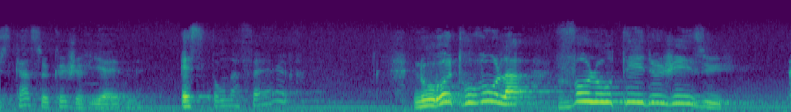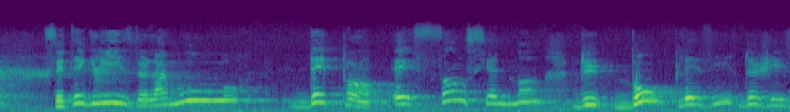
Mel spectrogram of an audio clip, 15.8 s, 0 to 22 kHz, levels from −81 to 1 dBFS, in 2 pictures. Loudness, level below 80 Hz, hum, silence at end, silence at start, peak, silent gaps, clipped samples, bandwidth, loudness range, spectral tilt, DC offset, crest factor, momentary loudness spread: -24 LUFS; -48 dBFS; none; 0 s; 0 s; -4 dBFS; none; under 0.1%; 10.5 kHz; 8 LU; -6.5 dB/octave; under 0.1%; 20 dB; 21 LU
